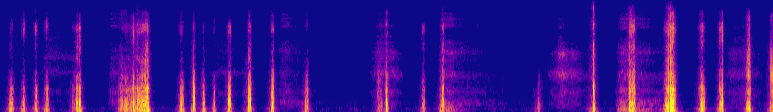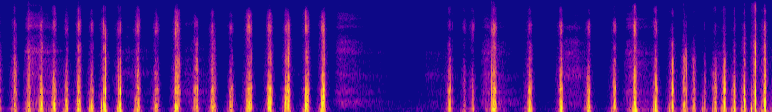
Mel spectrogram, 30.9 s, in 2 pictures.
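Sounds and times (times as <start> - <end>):
sleeping breath for restful sleep: 0.8 - 6.3, 7.4 - 10.0, 10.8 - 23.2, 23.9 - 30.9
ear cleaning sounds on the left: 2.3 - 6.3, 11.8 - 22.2, 24.4 - 30.9.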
